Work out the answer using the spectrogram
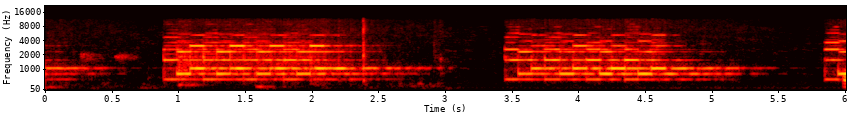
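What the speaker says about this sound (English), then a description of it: "I'm going to answer this phone call" A phone ringtone plays two loud, melodic bursts, each lasting about two seconds with a short gap between them, close to the listener in an otherwise quiet room with no talking.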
